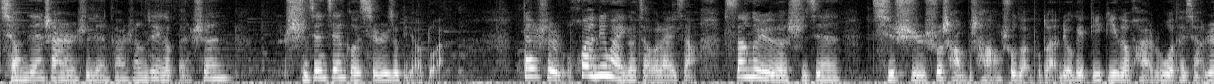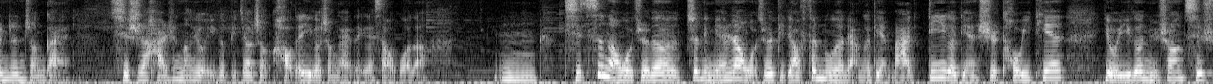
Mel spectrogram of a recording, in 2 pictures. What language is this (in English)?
Chinese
